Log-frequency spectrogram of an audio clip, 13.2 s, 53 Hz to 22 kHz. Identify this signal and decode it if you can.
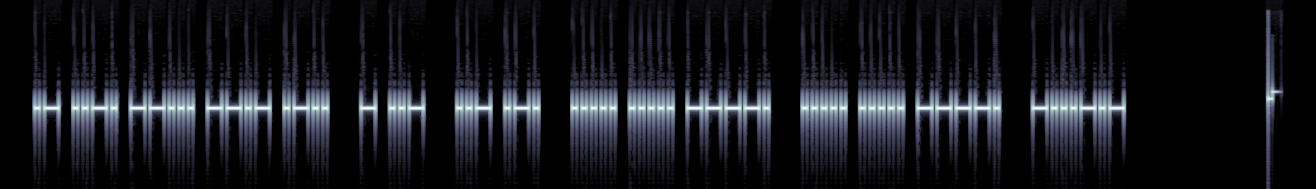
Morse code, heard as a keyed tone, about 26 wpm, 700 Hz. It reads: AF7QL TU UR 559 559 <BK>
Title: SOTA QSO Practice 25wpm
